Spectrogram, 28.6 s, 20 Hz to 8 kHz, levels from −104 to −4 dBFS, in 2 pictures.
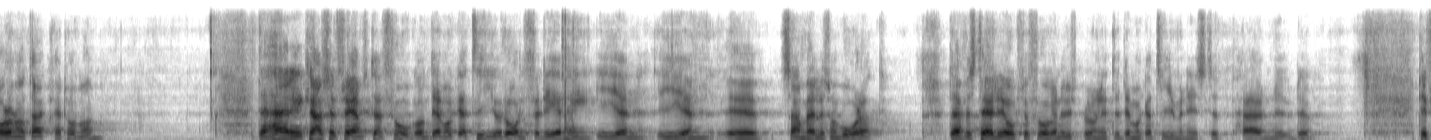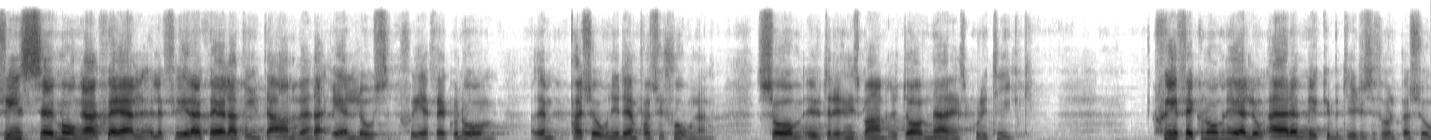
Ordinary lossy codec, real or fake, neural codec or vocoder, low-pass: none; fake; codec, 24 kHz, 6 kbps, HILCodec; 7.2 kHz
